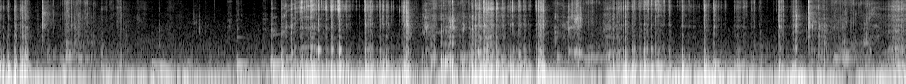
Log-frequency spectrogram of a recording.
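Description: A utility knife blade scrapes thin, layered flakes off a solid square green Dalan olive oil soap bar held in the hands. The clip is a steady run of short, dry scraping strokes with a low thudding body and bright, crisp shaving edges that rise and fall across the clip.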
